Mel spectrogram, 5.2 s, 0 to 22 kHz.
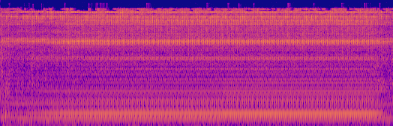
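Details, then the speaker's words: Magnum MS2012 inverter with good DC input and no fault codes, powering a 100 W bulb that glows dimly: tone changes from pulsing to a constant buzz, with AC output only about 50.3 V. Cause unknown. "the tone of the inverter has changed it's a constant buzzing now instead of dit dit dit dit dit it's Dean"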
